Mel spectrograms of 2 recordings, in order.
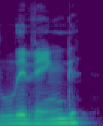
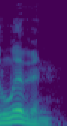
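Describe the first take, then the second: First: The ending is said with a full g sound. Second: The ending is said without the g sound. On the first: "I don't say living" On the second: "I drop them off the end"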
